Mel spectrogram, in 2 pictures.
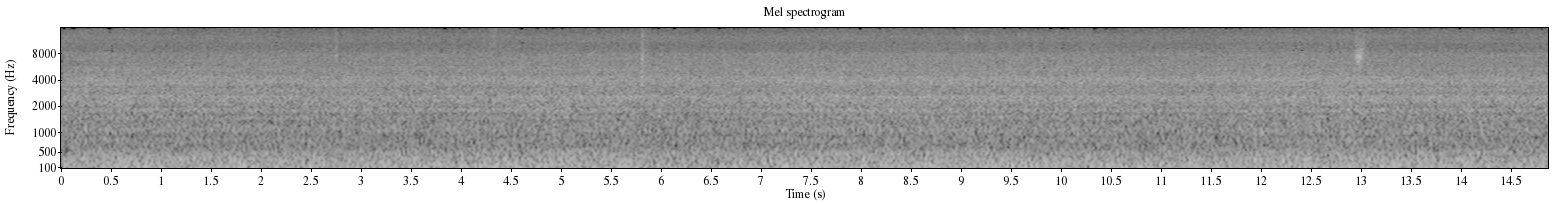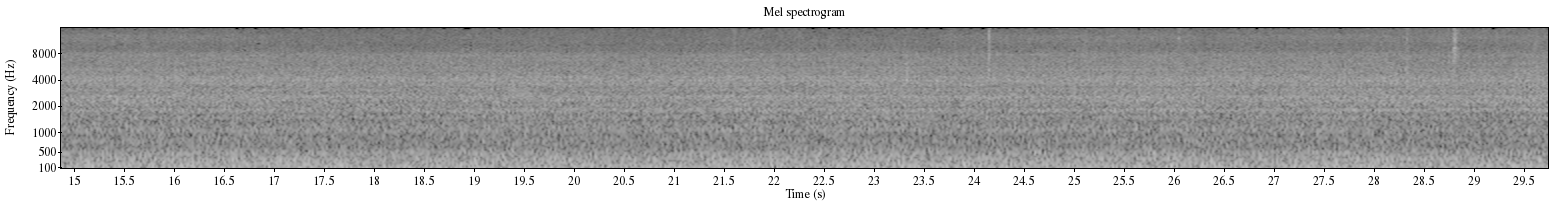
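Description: Steady cabin noise of an Airbus A320-232 on final approach, heard inside the cabin from a seat beside the wing: an even low rumble of airflow and engines that does not change.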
